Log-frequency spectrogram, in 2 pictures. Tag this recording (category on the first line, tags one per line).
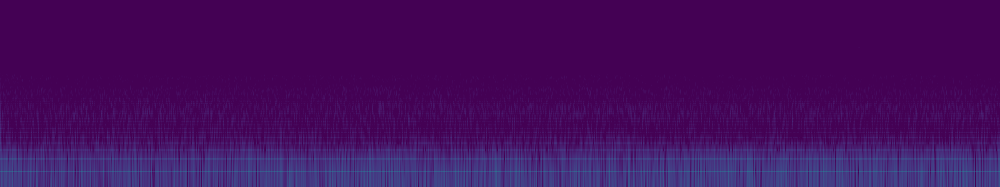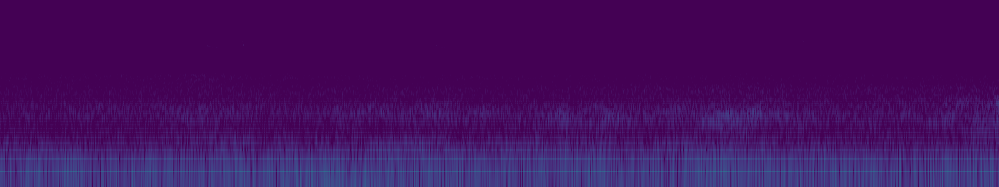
Soundscapes > Nature
raspberry-pi
nature
phenological-recording
soundscape
natural-soundscape
alice-holt-forest
meadow
field-recording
